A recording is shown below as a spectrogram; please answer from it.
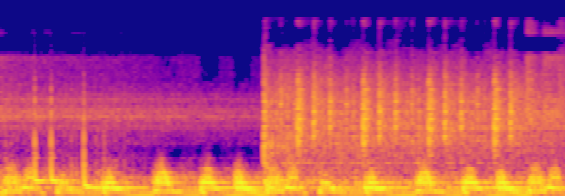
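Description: Tech house music with a steady four-on-the-floor kick and bass pulse at about two beats a second. The hi-hats and other high percussion are cut out for the first half and slam back in abruptly about two seconds in.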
